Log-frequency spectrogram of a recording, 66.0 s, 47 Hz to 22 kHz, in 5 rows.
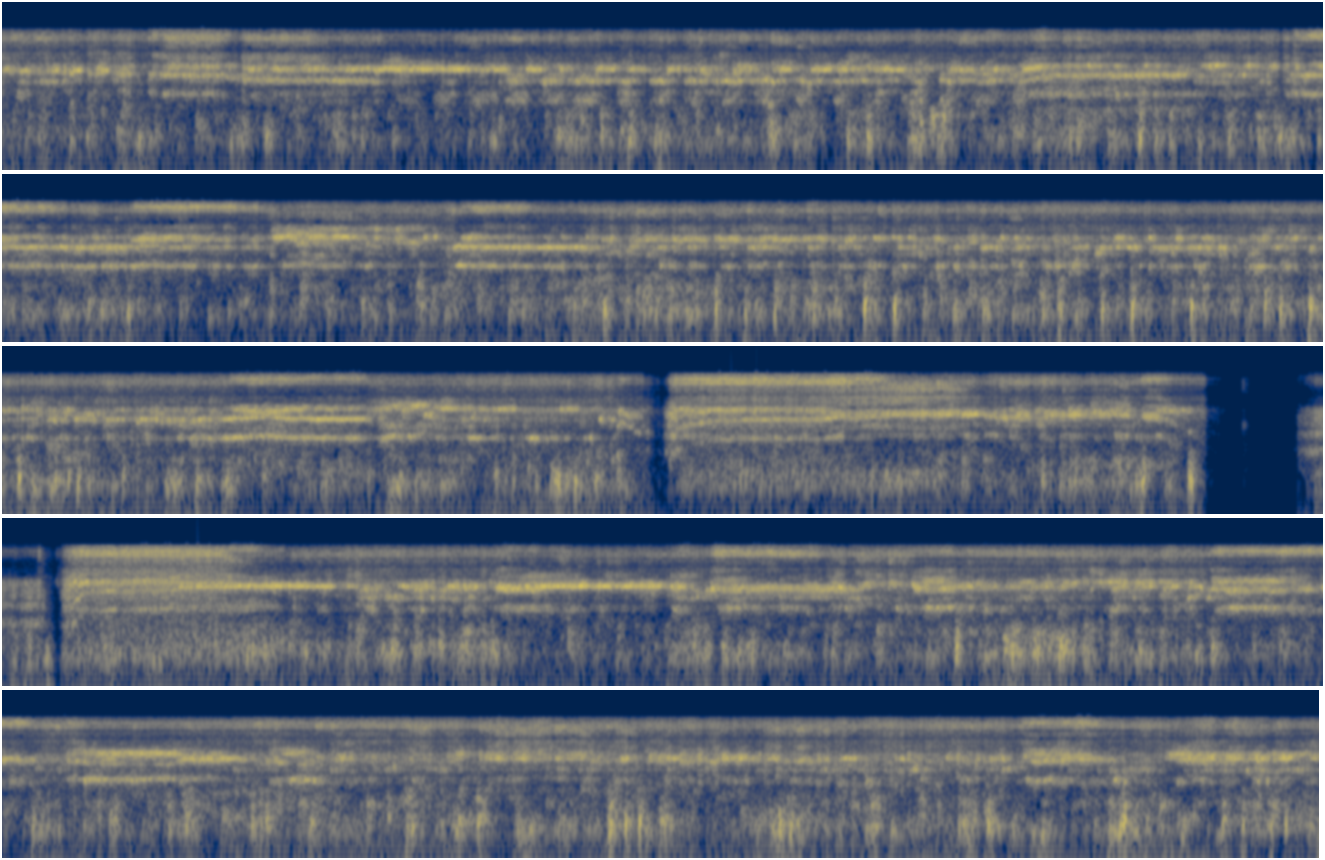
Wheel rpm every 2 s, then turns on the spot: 230, 180, 160, 160, 160, 180, 200, 200, 200, 190, 200, 200, 200, 200, 200, 200, 150, 200, 230, 40, 140, 240, 230, 230, 230, 230, 230, 220, 230, 240, 230, 230, 230.
none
